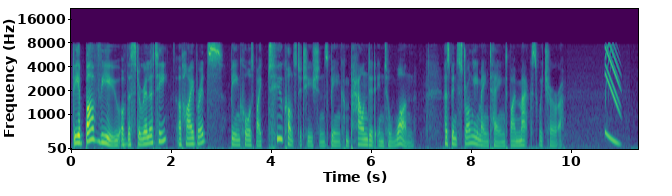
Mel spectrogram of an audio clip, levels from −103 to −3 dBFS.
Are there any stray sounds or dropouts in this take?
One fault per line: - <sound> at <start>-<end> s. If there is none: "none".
- chirp at 10.7-11.0 s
